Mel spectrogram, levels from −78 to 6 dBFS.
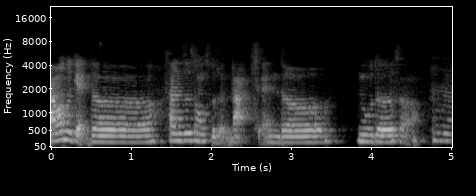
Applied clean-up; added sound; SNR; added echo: neural mask model Resemble Enhance denoiser.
